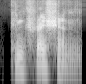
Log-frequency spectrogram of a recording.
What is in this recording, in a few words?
"contrition", American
